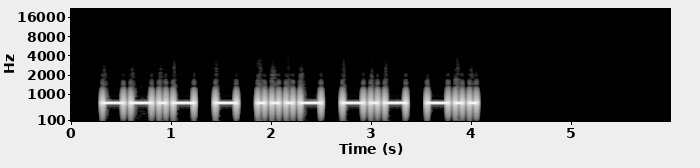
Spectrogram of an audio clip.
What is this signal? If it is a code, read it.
Morse code, heard as a keyed tone, about 17 wpm, 700 Hz. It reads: QTVKD
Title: Code Groups - 5 Letter:Numbers - 17wpm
